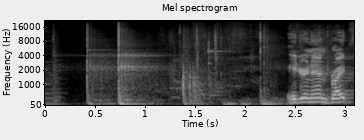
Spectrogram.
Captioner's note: gavel thudding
